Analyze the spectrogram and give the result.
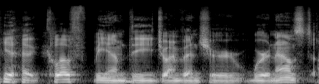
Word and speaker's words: Clough: is it Clough? C-L-O-U-G-H? – Clough. – Clough. – Clough. – Yeah.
